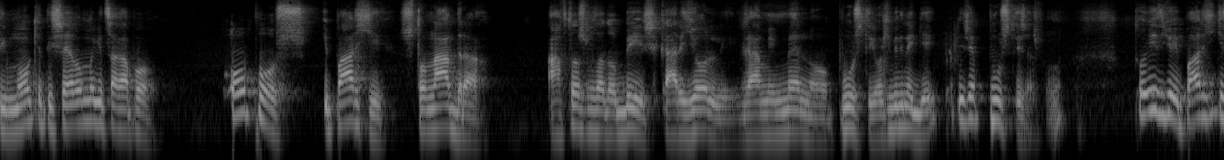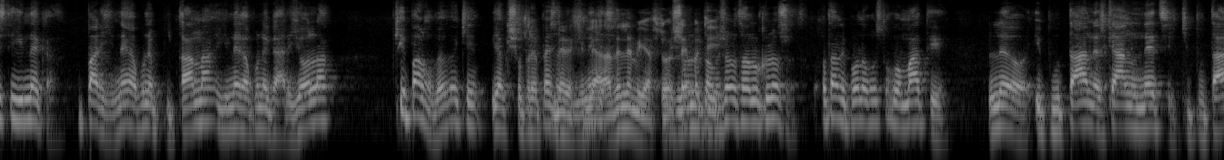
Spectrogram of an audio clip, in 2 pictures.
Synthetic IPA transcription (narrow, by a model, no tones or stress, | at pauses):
t̪imo̞ce̞t̪ise̞ɣome̞cet̪i̥sɐɣɐpo̞ | o̞po̞sipɐɾçist̪o̞nɐnd̪ɾɐː | ft̪o̞spuθɐt̪o̞biskɐɾʝo̞liɣɐmime̞no̞pust̪io̞çepiðineɟeiepisepust̪isɐ̰spume | t̪o̞iðʝo̞ipɐɾçice̞st̪iʝine̞kɐ | ipɐɾçiʝinekɐpuine̞put̪ɐnɐʝine̞kɐpuinekɐɾʝo̞lɐ | ce̞ipɐɾxuve̞veɐceiɐksio̞pɾe̞pesiineɐðelemeʝɐft̪oet̪mis̬oɾoθɐolokilosot̪o̞t̪ɐnlipo̞ne̞ɣo̞st̪o̞ko̞mɐt̪i | le̞o̞iput̪ɐne̞skɐnune̞t͡siciput̪ɐ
